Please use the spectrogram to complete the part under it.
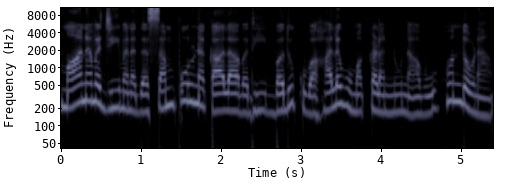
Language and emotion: Kannada, neutral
